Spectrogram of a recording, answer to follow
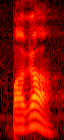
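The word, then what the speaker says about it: פגע: Pagá, no sé cómo se pronunciará, pajá se debe pronunciar, pero se escribe como pagá si me está debiendo algo. P-A-G-A, con acento en la última A.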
